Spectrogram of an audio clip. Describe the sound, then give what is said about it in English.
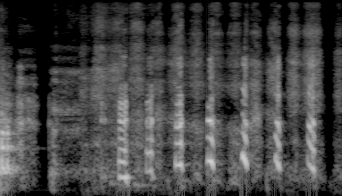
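A person voicing the cat Rebel makes a quick run of about eight short, high mewing calls, fairly soft, with no other talking. “Voicing cats.”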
